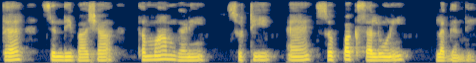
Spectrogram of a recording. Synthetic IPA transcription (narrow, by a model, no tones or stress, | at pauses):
t̪ɐ | sɪ̃nd̪ʱibʱaːʃa | t̪ɐmaːmɡʱɐɽ̃i | sʊʈʰi | ɛ̃ːsʊpəksɐluːɽ̃i | lɐɠə̃nd̪ḭː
